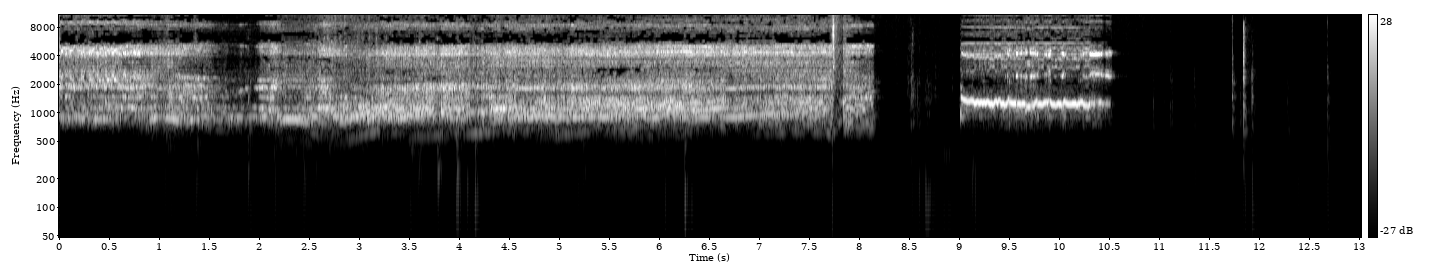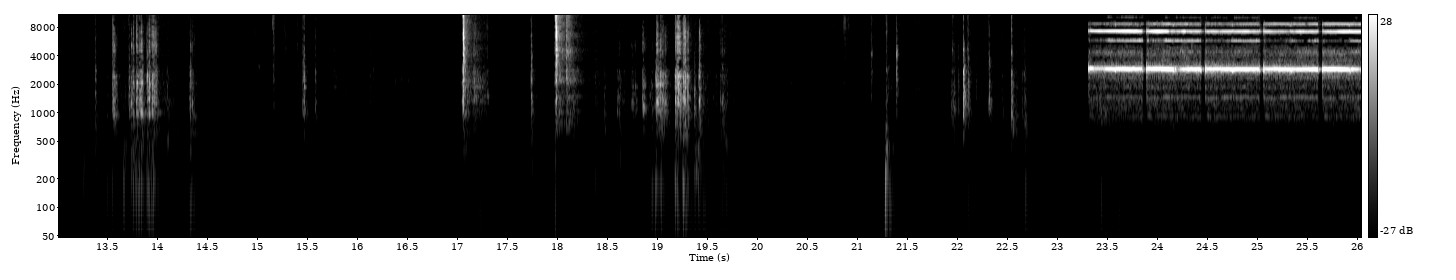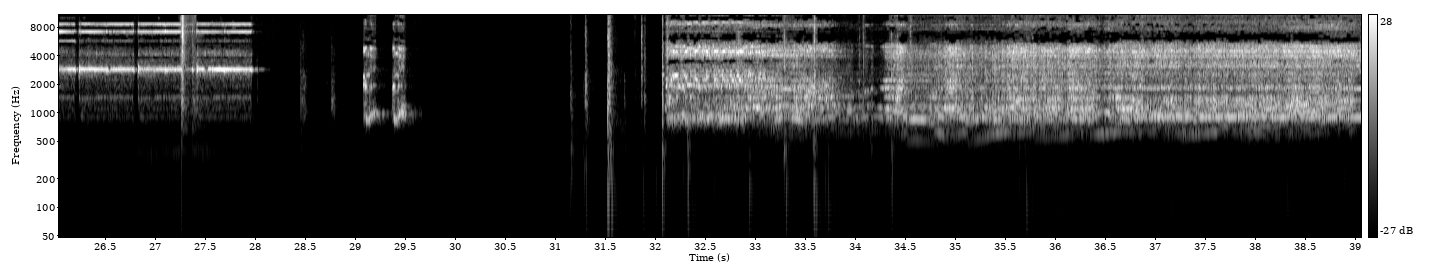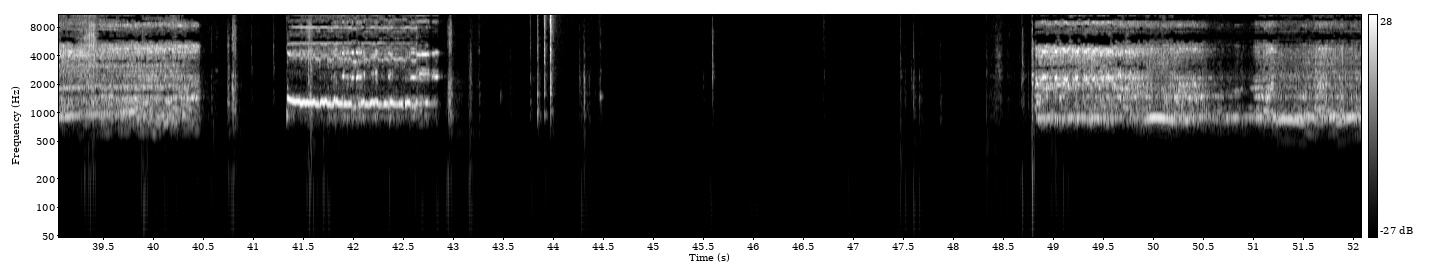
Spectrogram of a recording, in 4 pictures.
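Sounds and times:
electronic sound effects from toy speaker: 0:00.0 - 0:08.2, 0:09.0 - 0:10.6, 0:23.3 - 0:28.1, 0:32.1 - 0:40.6, 0:41.3 - 0:43.0, 0:48.8 - 0:52.0.

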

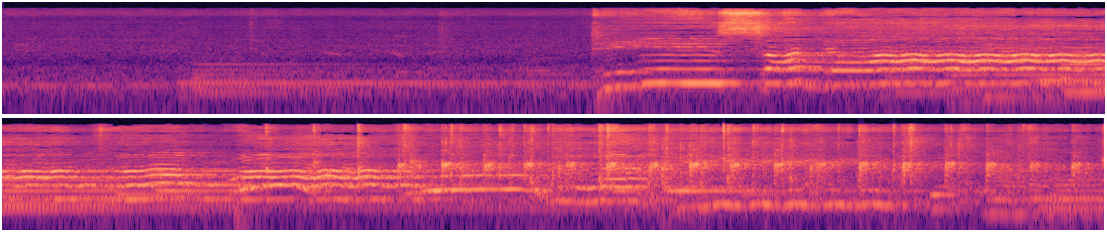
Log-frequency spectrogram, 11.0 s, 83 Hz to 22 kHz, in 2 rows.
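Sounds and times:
electronic keyboard chords: 0:00.8 - 0:11.0
woman singing with vibrato: 0:03.0 - 0:11.0.

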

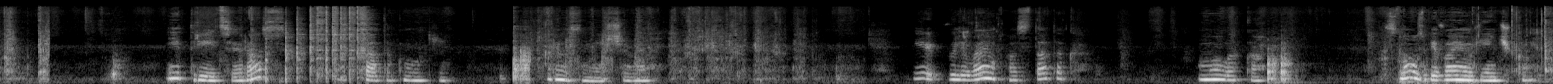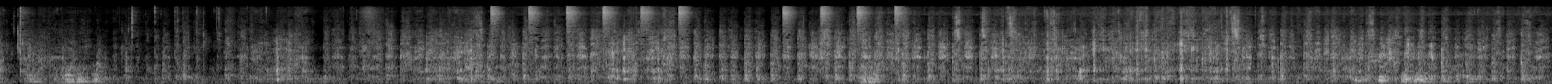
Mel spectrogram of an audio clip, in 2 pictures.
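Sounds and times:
whisk squelching through batter: 0:00.0 - 0:00.5, 0:05.3 - 0:08.6, 0:13.8 - 0:31.0
whisk ticking on bowl: 0:14.4 - 0:31.0.

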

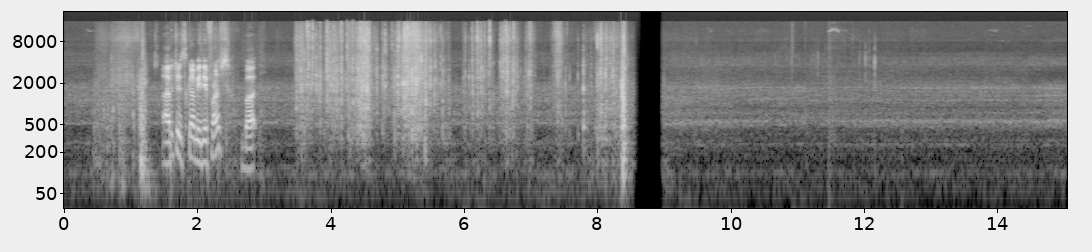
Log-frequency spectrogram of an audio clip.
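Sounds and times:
rustling and crinkling handling noise: 0:00.4 - 0:08.6.

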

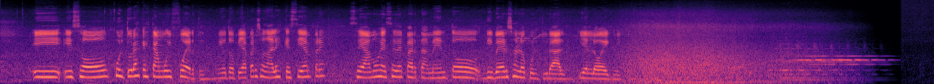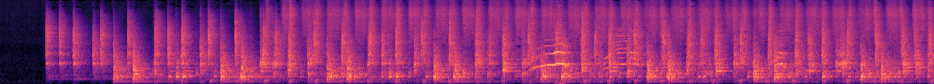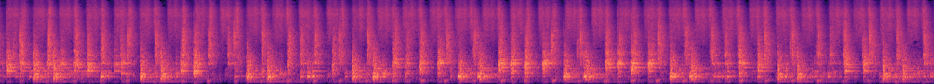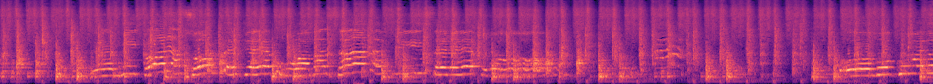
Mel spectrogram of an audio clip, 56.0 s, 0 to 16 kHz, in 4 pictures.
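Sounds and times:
hand drums and maracas: 0:14.7 - 0:56.0
woman singing: 0:43.4 - 0:50.6, 0:54.6 - 0:56.0.

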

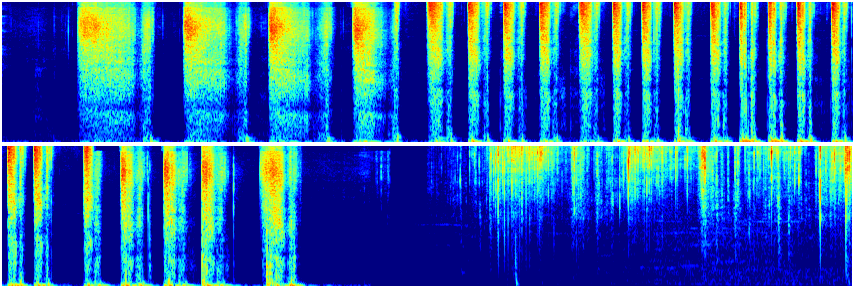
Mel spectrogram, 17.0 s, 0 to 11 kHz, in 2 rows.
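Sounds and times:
crunchy foam squishes: 0:12.2 - 0:17.0.

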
